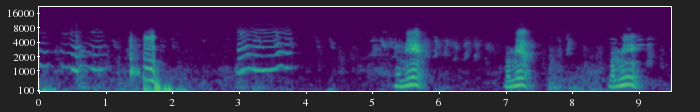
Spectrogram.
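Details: Rose-ringed parakeet kept as a talking pet, saying "mummy papa": scattered harmonic notes, then three similar rising-falling calls spaced about 1.5 seconds apart, with faint room noise between them.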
